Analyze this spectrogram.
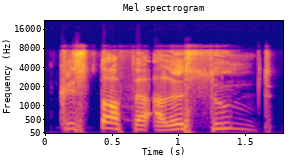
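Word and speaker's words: Christopher Alesund: Christopher Alessund. I don't know, Chris. You gotta teach me again. Christopher Alessund.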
